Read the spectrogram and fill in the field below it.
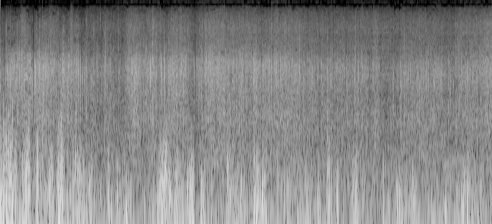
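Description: Heavy rain hisses under gusty cyclone wind during flooding in Thondaimanaru, buffeting the microphone with low rumbles, loud and continuous, with no voices.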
